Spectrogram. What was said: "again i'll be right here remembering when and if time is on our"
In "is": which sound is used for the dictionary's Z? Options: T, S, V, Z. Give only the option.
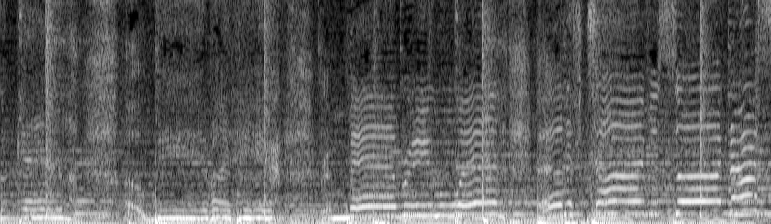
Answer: S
